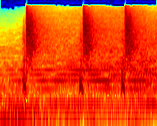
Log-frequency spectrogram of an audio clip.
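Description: Three whip-like whoosh sound effects about half a second apart over a held musical chord: the dramatic stinger of a Hindi TV serial, laid over a raised hand about to slap.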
